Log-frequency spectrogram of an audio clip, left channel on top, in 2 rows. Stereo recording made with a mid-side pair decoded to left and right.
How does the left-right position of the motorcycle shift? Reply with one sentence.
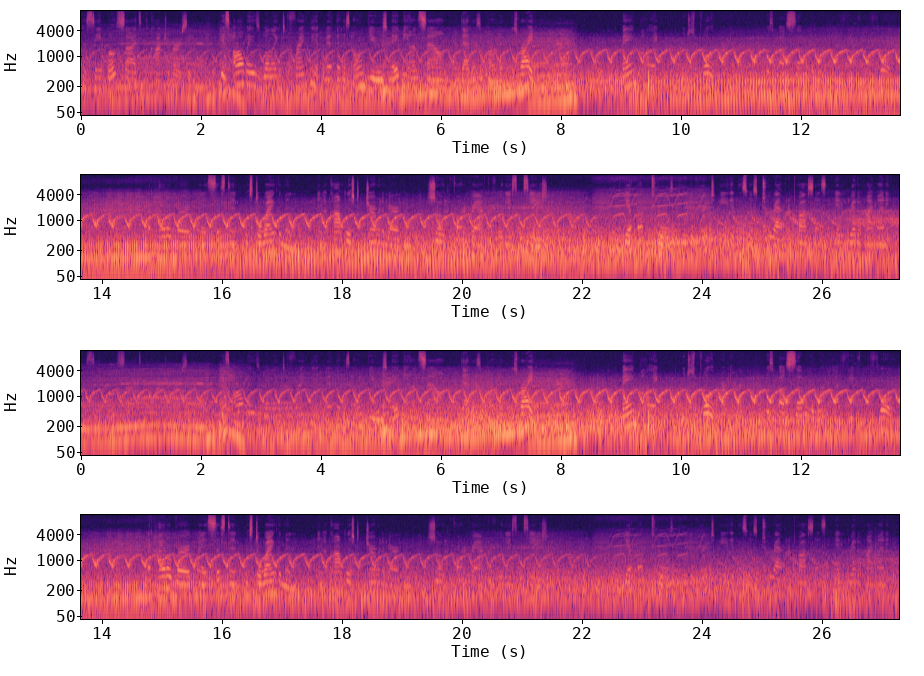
You can hear the motorcycle move to the left.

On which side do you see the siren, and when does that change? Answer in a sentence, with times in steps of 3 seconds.
You can hear the siren on the right from 0 s, in the centre from 12 s and on the left from 15 s.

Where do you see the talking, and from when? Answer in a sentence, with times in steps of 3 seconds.
In this clip you hear the talking on the left from 0 s, in the centre from 6 s, on the right from 9 s, in the centre from 15 s and on the left from 18 s.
